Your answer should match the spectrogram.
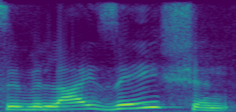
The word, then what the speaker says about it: civilization: marking will be here the stress will be on the second last or on the pen ultimate syllable so it is civilization civilization Z is given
